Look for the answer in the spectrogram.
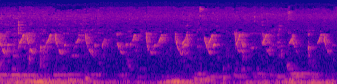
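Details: Yellow-bellied prinia calling nonstop for bird luring: a dense series of bright, dropping chirps, roughly two to three per second, set against steady low-pitched hum and thumping.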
